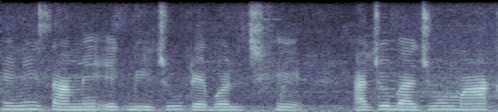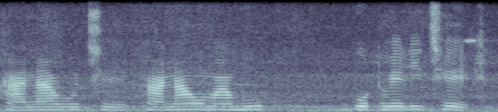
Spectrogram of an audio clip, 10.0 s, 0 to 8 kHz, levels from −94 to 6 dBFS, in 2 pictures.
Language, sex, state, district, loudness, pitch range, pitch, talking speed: Gujarati, female, Gujarat, Valsad, -17 LUFS, 195-215 Hz, 210 Hz, 80 wpm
